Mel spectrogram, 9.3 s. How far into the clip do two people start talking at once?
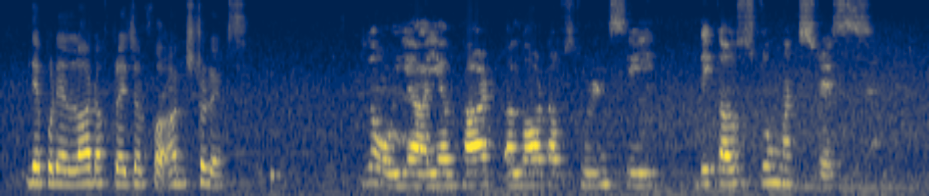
none

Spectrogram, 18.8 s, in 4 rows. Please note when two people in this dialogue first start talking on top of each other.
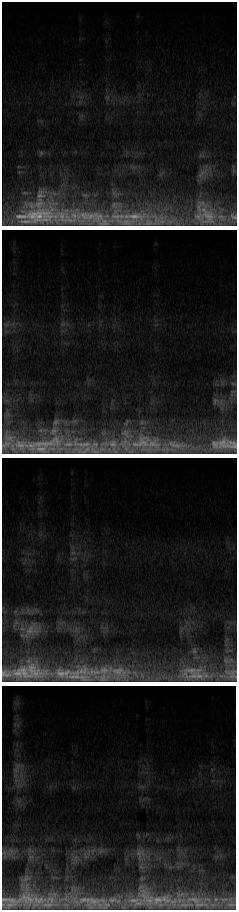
none

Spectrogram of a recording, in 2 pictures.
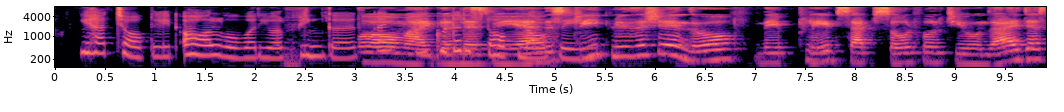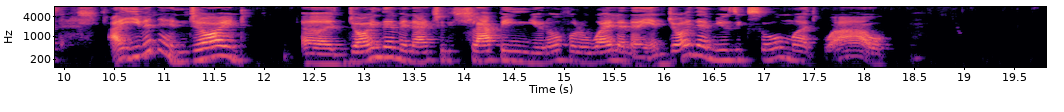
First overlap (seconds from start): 3.0 s

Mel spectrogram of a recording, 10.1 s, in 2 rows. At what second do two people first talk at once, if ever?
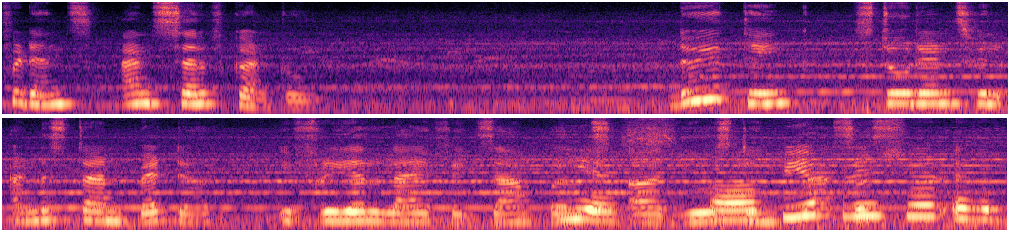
7.8 s

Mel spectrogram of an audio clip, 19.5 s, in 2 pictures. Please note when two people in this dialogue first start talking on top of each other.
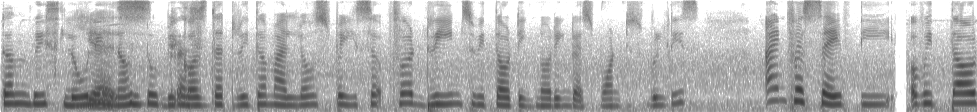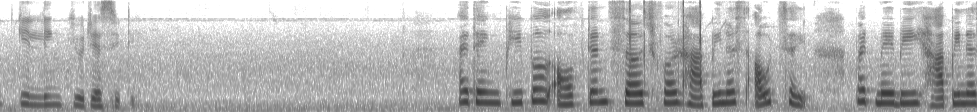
0.6 s

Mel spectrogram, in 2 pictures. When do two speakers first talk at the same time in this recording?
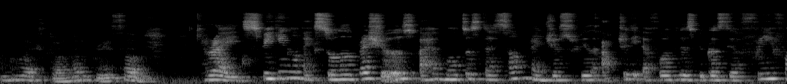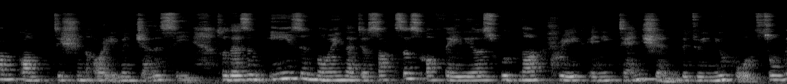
none

